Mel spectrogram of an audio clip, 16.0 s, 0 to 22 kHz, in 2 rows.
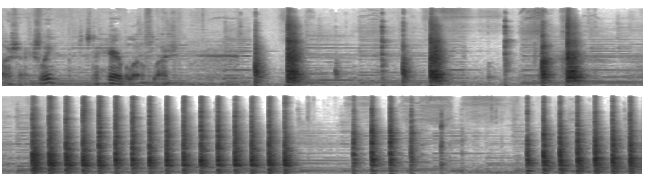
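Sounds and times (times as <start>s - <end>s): chisel struck cutting wood: 3.2s - 3.9s, 4.8s - 5.7s, 6.3s - 7.4s, 8.4s - 11.8s, 12.4s - 13.7s, 14.6s - 16.0s.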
